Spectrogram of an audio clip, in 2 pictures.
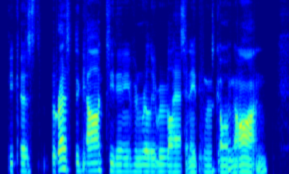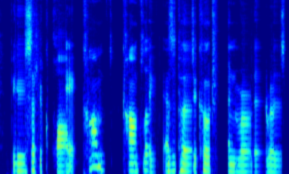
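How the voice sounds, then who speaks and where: A man's voice: medium pitch, fairly bright tone, clean tone, rough recording. A man in casual chat as host of a fan discussion show, talking at length with frequent restarts and digressions.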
